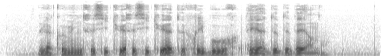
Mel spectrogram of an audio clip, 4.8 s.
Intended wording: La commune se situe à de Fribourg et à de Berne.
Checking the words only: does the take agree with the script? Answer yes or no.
no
